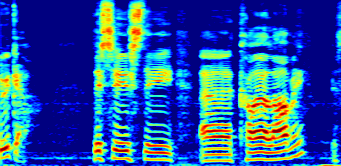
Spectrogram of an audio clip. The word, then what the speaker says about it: Kyalami: This is the Kyalami, is how you pronounce it.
